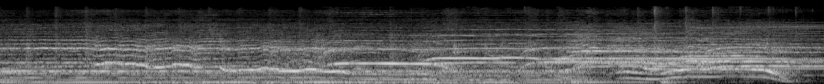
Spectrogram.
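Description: A singing voice carrying the closing phrases of a song over a backing track with a steady bass. The backing drops out near the end, and the voice finishes with a run that slides sharply down in pitch.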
